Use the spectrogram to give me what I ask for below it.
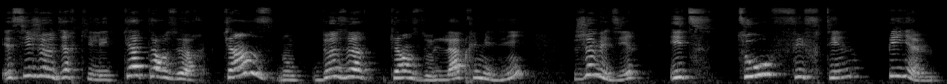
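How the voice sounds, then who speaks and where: A woman teaching a lesson, patient and clear, slowly modeling English pronunciation. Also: sits high, very animated. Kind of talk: explanatory lesson.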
